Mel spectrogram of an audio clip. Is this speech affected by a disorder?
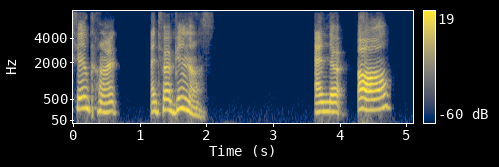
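Yes: myasthenia gravis.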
